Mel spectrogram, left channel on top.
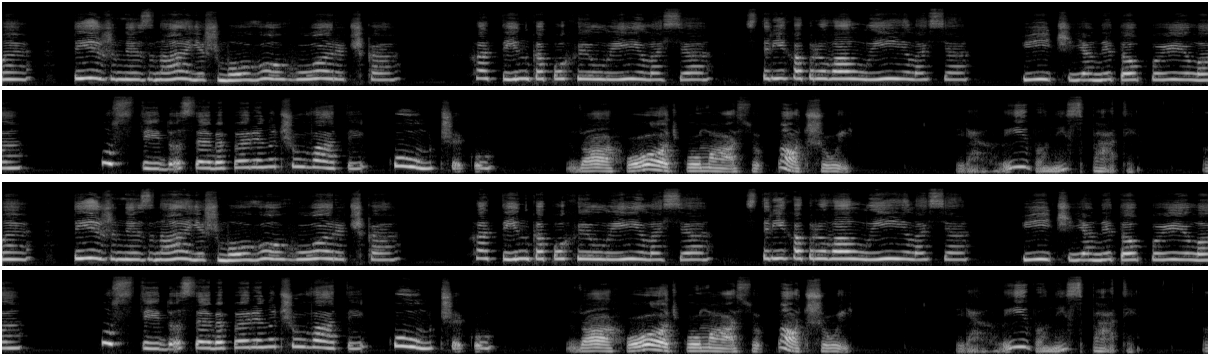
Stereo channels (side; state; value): both; normal; correlation 0.95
